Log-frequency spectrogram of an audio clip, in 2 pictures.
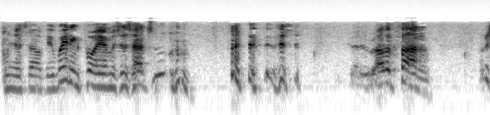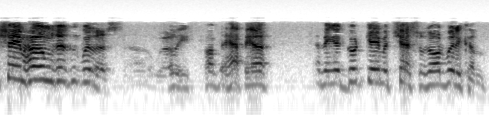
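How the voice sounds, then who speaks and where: An actor playing a genial, bumbling English doctor in a 1940s radio drama, with a husky voice and a fussy, blustering manner. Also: male voice, high-pitched, normal speed, exaggerated voice. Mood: cheerful. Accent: British. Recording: dull 1940s radio recording.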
